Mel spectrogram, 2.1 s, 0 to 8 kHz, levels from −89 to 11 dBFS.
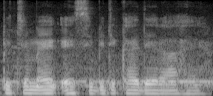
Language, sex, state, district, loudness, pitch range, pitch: Hindi, male, Arunachal Pradesh, Papum Pare, -15 LUFS, 95-105 Hz, 100 Hz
